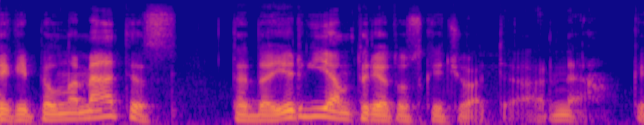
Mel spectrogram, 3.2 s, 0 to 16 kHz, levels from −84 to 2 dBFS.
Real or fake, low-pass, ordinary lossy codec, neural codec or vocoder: real; 14.4 kHz; Opus, 64 kbps; none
